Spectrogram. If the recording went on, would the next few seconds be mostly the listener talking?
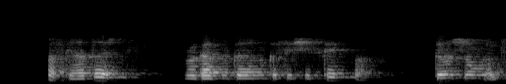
No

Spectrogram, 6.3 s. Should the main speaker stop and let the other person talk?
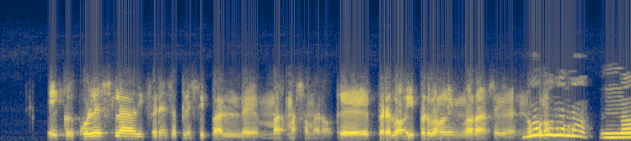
Yes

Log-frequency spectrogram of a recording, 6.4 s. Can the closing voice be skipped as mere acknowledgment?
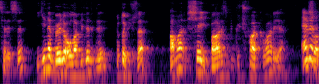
No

